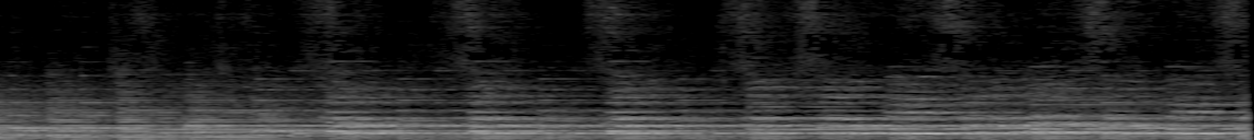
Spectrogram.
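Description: School choir singing in parts with grand piano accompaniment, held notes over a quick, steady pulse of crisp consonants about twice a second.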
